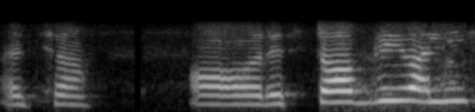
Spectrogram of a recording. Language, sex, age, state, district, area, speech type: Hindi, female, 30-45, Madhya Pradesh, Chhindwara, urban, conversation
